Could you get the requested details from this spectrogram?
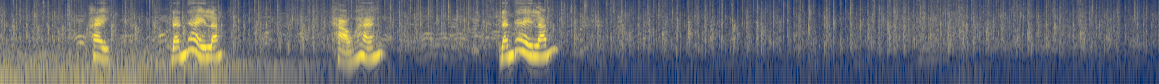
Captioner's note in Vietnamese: Vỗ tay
